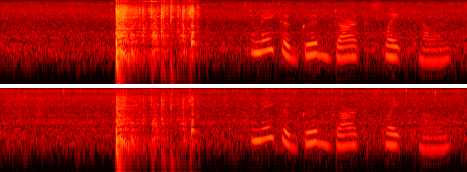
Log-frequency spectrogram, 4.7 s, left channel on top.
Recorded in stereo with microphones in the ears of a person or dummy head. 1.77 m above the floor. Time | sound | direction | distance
1.1 | breaking glass | 40° left (ahead or behind) | ?
2.5 | a woman speaking | 20° left (ahead or behind) | ?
